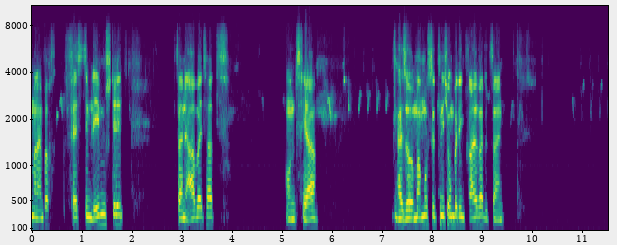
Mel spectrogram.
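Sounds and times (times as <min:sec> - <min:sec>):
speech: 0:00.0 - 0:02.2, 0:02.9 - 0:04.0, 0:05.1 - 0:06.0, 0:07.2 - 0:09.5
birds chirping outdoors at a carp fishing spot: 0:00.0 - 0:11.5
faint steady hum: 0:00.0 - 0:11.5.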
